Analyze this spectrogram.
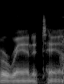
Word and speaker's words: orangutan: want you to look at the spelling of orangutan there. Oh, is it similar to orangutan?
